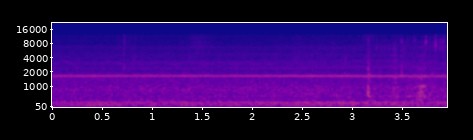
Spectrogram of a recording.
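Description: A toad hops softly across damp soil.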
